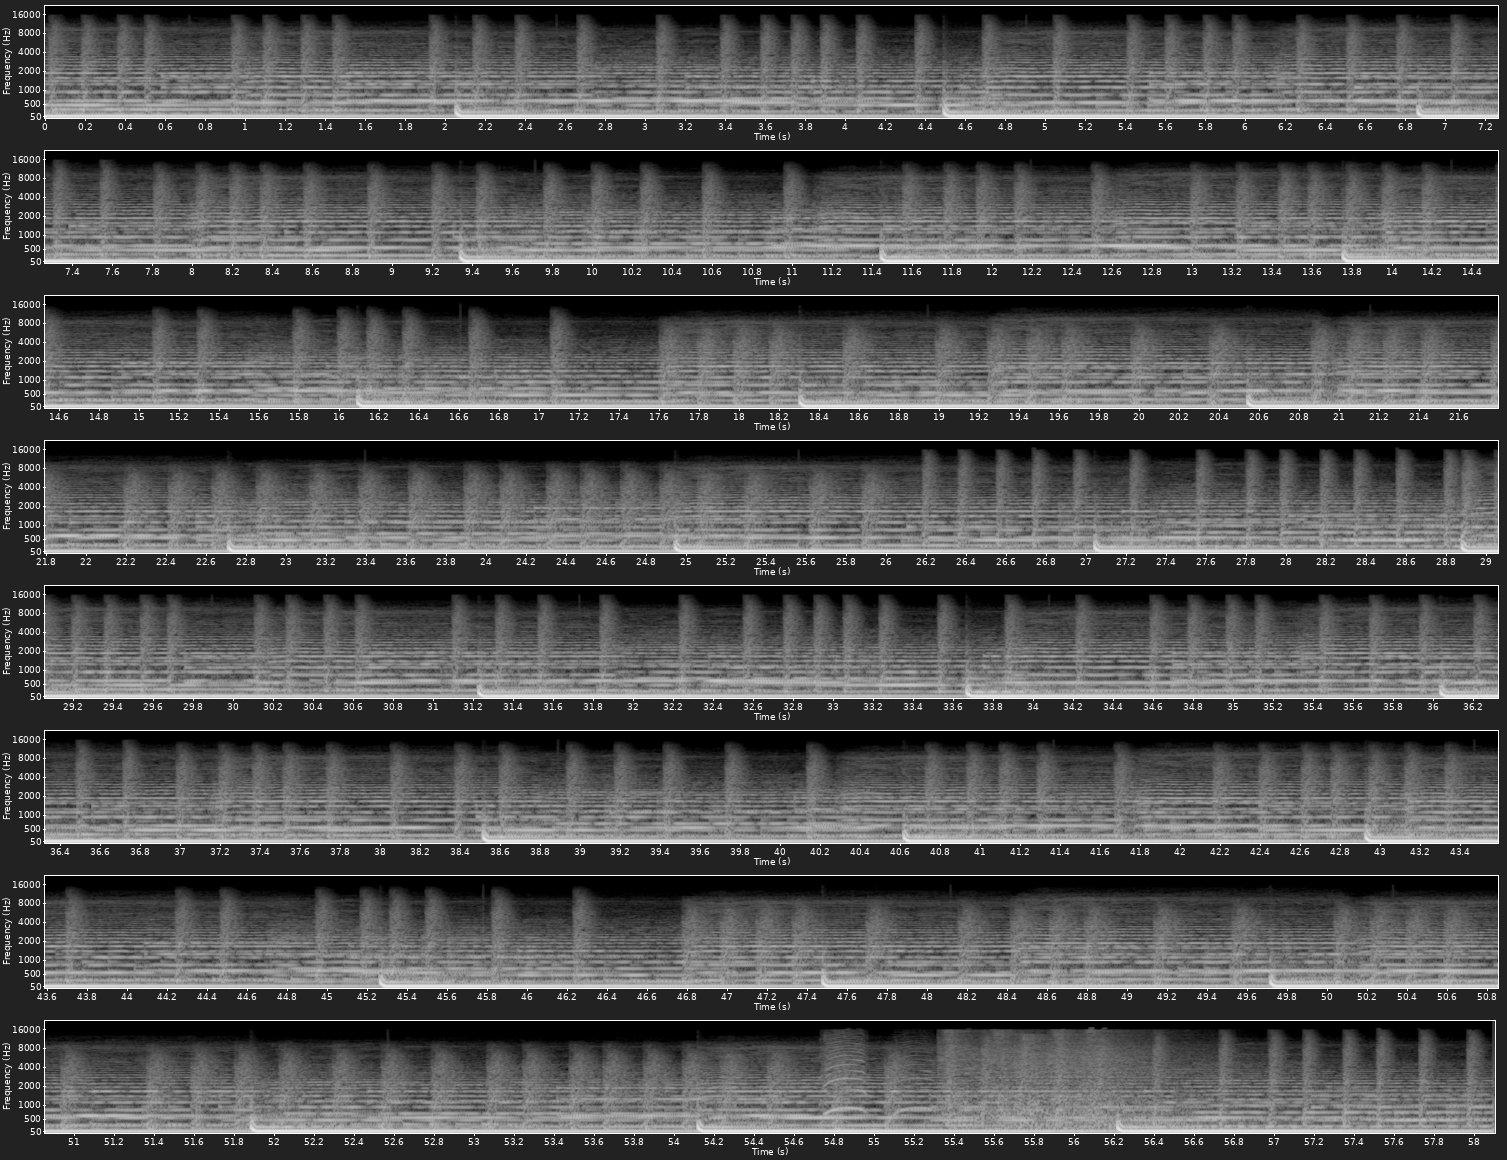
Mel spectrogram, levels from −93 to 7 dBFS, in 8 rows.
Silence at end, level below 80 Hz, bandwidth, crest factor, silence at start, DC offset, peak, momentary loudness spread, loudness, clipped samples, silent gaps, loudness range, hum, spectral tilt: 0 s; -10 dBFS; 7.2 kHz; 10 dB; 0 s; under 0.1%; 0 dBFS; 11 LU; -12 LUFS; under 0.1%; none; 2 LU; none; -7.5 dB/octave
